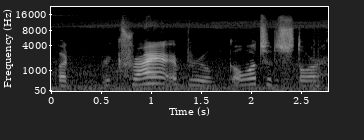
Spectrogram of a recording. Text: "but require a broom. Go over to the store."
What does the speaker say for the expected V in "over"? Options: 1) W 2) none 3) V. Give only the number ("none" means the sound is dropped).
2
